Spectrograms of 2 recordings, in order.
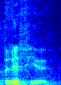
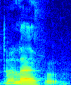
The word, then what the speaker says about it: Bolitho: I thought it's Bolitho. Yeah. Everyone says that. No one ever knows how to pronounce my name. Oh, It's so Bolitho.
